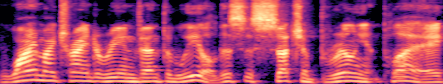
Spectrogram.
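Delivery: ordinary delivery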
